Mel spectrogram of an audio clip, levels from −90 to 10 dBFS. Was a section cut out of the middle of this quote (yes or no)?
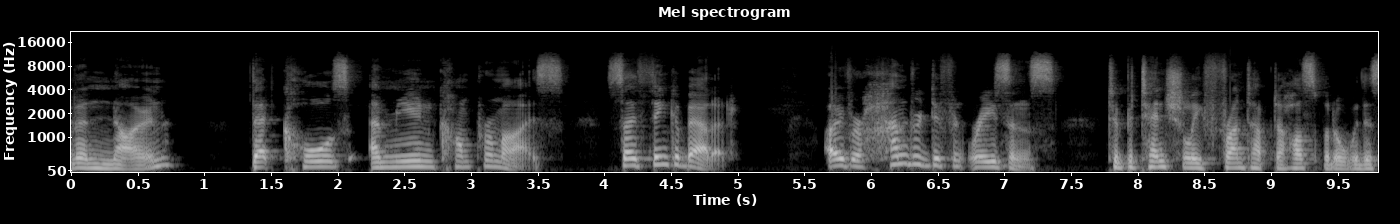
no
